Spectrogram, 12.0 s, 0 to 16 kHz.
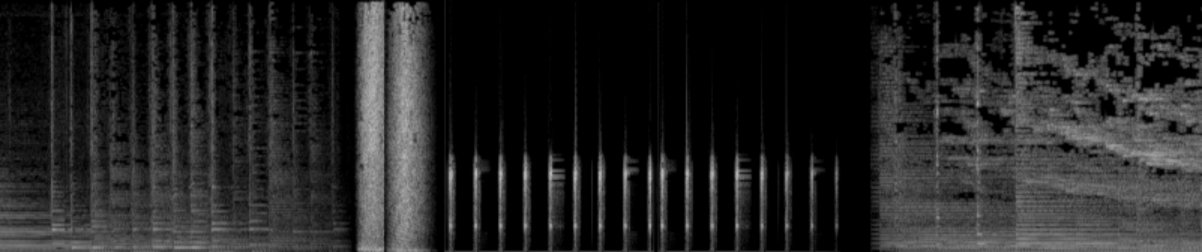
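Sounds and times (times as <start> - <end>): whoosh effect: 3.6 - 4.3
electronic ticking: 4.5 - 8.4.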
